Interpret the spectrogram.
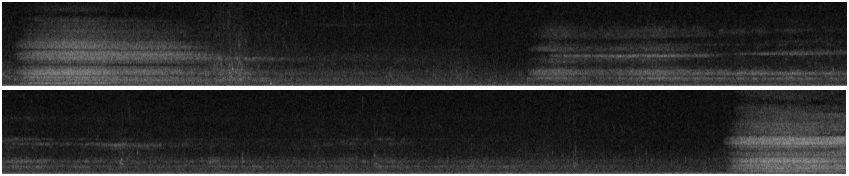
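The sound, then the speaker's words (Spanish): A freediver floating at the surface takes slow, deep breaths in and out without filling the lungs too much, with a slightly hollow, wheezy tone, three long breaths spaced several seconds apart over a steady low rumble of water. “Y escucha al propio … respirando”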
